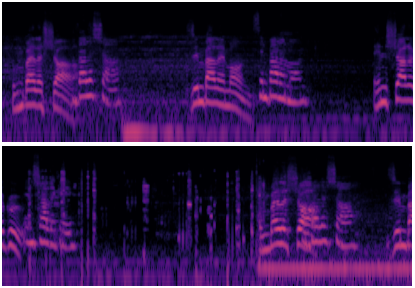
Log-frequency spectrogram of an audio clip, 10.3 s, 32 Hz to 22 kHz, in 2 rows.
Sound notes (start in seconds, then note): 0.3 both speaking in foreign language; 2.4 Alan speaking in foreign language; 3.3 Emma speaking in foreign language; 4.8 Alan speaking in foreign language; 5.4 computer crackling; 5.6 Emma speaking in foreign language; 8.5 both speaking in foreign language; 10.1 Alan speaking in foreign language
